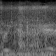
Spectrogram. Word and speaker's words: 鱼: And the second reason is because the pronunciation of yu, fish, is the same as surplus, more in English.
